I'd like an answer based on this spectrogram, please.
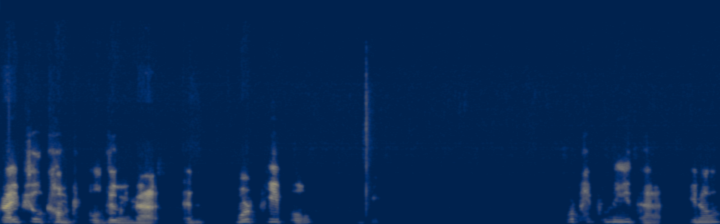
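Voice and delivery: teary speech, crying while talking. Saying they feel comfortable crying in a safe space, crying while talking. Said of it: "like I'm crying right now".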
